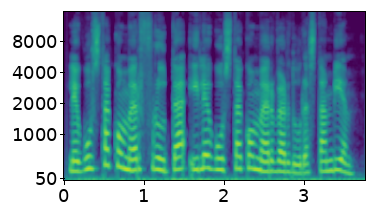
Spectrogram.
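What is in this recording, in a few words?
She likes to eat fruit and she likes to, Spanish, female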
